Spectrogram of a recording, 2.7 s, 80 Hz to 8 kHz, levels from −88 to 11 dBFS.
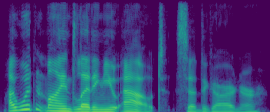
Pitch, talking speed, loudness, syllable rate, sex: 150 Hz, 200 wpm, -17 LUFS, 4.9 syllables/s, male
